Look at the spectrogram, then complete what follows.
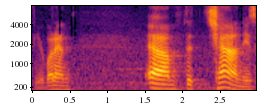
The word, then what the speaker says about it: Chan: philosophical point of view but then um the chan is how it's pronounced with the same letter sun in korea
